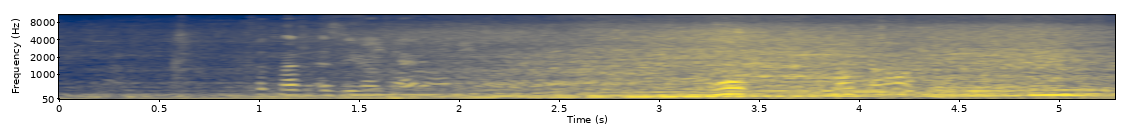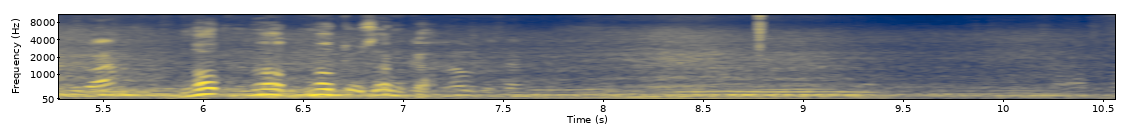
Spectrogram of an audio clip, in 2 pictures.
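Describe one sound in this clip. An off-road vehicle's engine roars and strains as it climbs nearby.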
